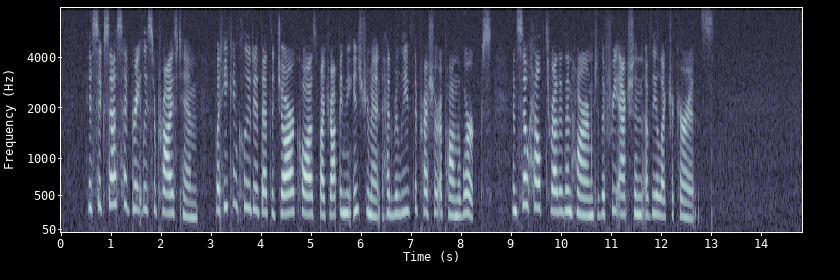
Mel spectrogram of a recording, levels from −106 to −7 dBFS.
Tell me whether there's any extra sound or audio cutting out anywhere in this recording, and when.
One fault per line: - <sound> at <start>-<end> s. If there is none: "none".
none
